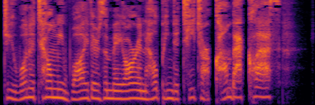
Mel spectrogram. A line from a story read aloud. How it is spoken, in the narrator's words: he whispered, after making sure the others were a safe distance away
